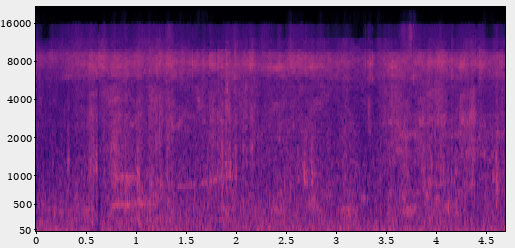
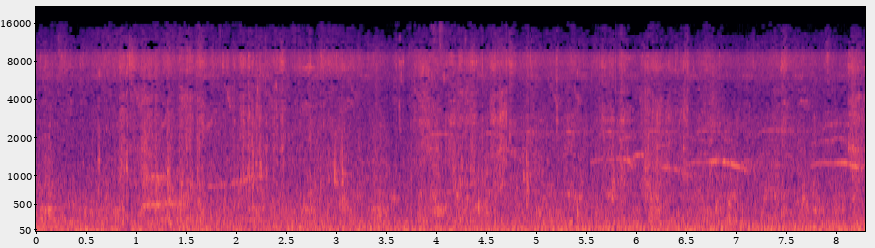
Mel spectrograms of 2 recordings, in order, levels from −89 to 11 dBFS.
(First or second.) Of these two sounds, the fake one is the first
